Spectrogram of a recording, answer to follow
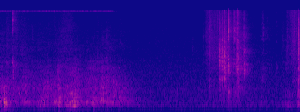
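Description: Small paper coffee cup being handled and its plastic lid worked off: a short crinkly scraping burst about four seconds in, after a near-silent pause, and a brief rustle at the very end.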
